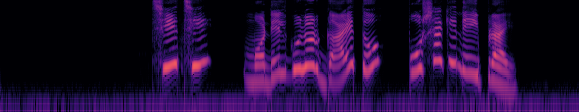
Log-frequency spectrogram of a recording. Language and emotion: Bengali, disgusted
